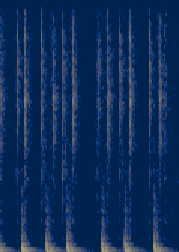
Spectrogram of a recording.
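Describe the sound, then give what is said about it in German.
Six punchy kick-drum sample hits from a personal drum-sample collection, each with a sharp thump and a short, deep decaying tail, played alone at slightly uneven spacing. “So, okay, hier meine Kick.”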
